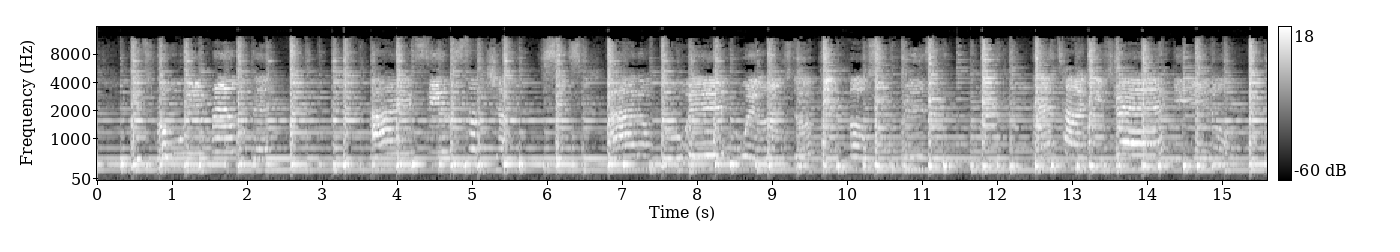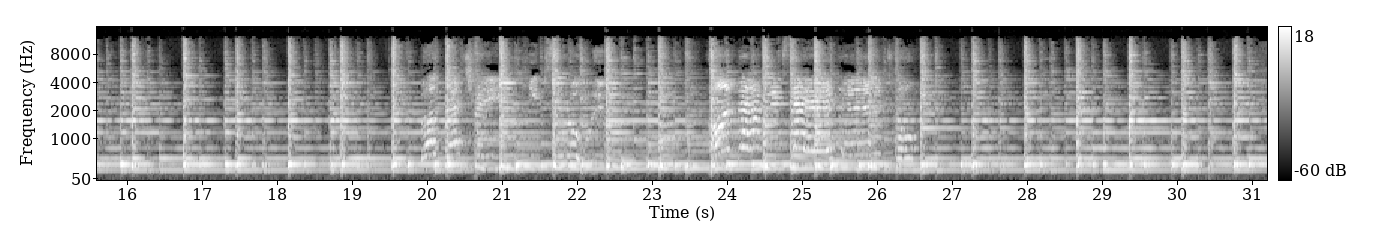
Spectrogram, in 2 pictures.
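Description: Ukulele strummed in a steady, fast chordal rhythm with a woman singing along, the chord changing a few times.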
